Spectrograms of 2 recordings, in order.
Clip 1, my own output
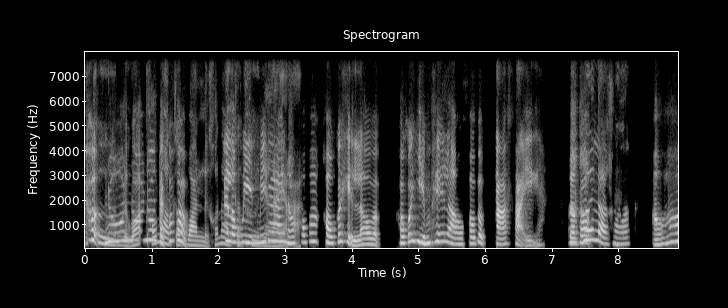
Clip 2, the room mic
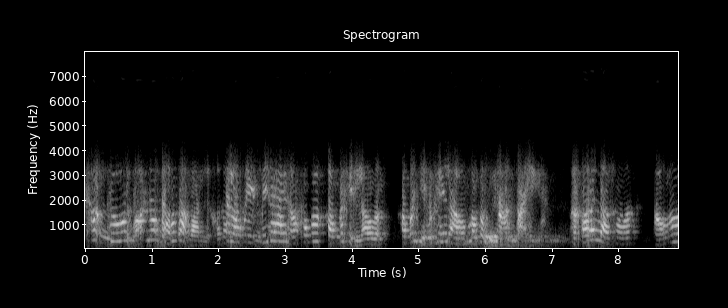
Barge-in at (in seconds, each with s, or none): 5.0 s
